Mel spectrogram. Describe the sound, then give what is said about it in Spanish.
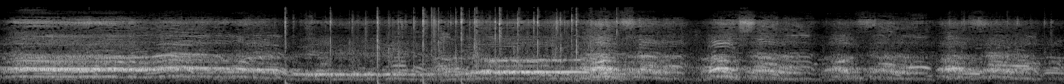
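Liverpool football supporters chant in Barcelona city centre, a loud, sustained crowd of many voices singing in rhythm, with sharp percussive hits cutting through the middle of the chant. “Este es el sonido de hace unos minutos en el centro de Barcelona, aficionados del Liverpool.”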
